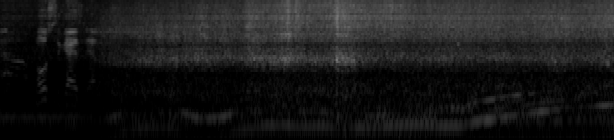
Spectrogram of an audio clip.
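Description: An engine revs hard, rising in pitch.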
